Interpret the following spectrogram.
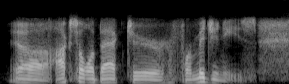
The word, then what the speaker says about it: Oxalobacter formigenes: a strain of bacteria called, I think it's Oxalobacter formigenes, I guess is how you say it. And it's naturally present in the gut to my understanding, and it helps break down oxalates. Right. Oxalobacter formigenes.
